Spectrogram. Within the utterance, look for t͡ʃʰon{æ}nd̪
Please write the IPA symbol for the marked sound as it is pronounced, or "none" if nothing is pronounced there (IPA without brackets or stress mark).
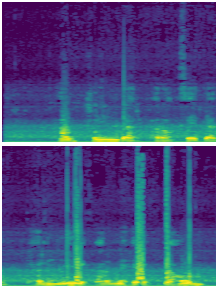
i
